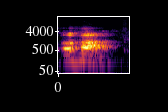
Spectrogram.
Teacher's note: विसर्गाचा उच्चार करत असताना काय केला जातो श्वास मोकळा सोडला जातो आणि त्याने जे हवा बाहेर मुक्त होते हवा बाहेर बाहेर पडते त्याच्यामधून काय विसर्ग विसर्गाचा उच्चार होतो त्याला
